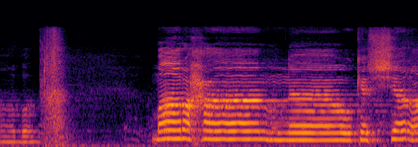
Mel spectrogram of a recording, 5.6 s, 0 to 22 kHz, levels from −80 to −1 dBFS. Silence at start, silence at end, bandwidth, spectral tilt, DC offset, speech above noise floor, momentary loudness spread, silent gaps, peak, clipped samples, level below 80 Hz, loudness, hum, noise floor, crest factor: 0 s; 0 s; 10.5 kHz; -4.5 dB/octave; under 0.1%; 29 dB; 15 LU; none; -4 dBFS; under 0.1%; -48 dBFS; -19 LUFS; none; -48 dBFS; 16 dB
